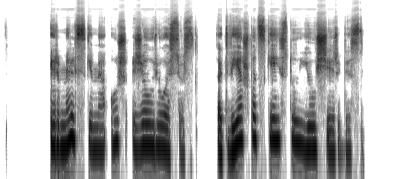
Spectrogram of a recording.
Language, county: Lithuanian, Utena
